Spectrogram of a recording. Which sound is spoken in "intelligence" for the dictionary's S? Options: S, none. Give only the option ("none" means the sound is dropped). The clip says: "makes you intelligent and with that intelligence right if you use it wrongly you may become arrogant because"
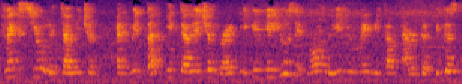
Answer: none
